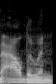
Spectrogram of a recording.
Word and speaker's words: Alduin: Maybe perhaps next time Alduin dies, you'll have more time. Can we clarify how you're pronouncing that name?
